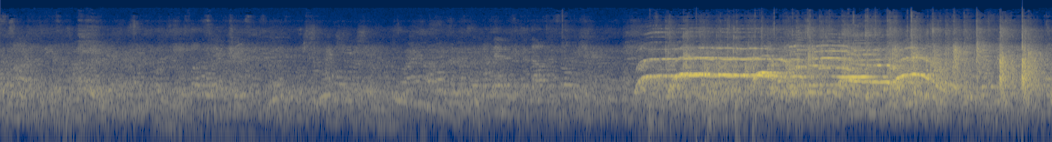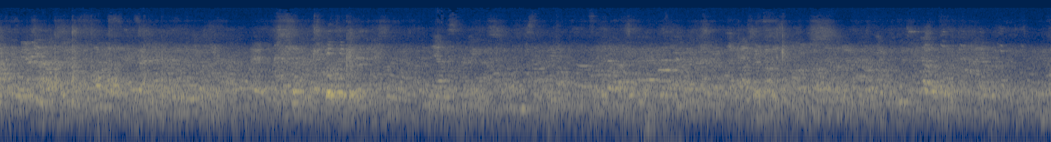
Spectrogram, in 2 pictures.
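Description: An audience murmurs and chatters in a large echoing hall.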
